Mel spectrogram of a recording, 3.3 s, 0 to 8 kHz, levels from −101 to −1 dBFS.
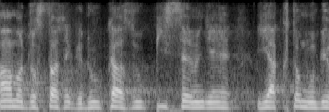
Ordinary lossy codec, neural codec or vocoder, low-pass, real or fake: Opus, 16 kbps; none; 7.2 kHz; real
